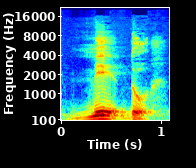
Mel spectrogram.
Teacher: A sílaba mais forte é a penúltima. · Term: paroxítona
